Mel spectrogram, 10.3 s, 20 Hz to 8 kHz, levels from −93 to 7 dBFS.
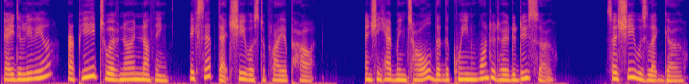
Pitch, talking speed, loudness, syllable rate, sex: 195 Hz, 190 wpm, -16 LUFS, 4.7 syllables/s, female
